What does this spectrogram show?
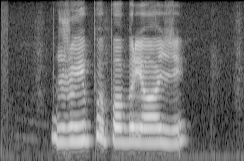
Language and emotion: Russian, sad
